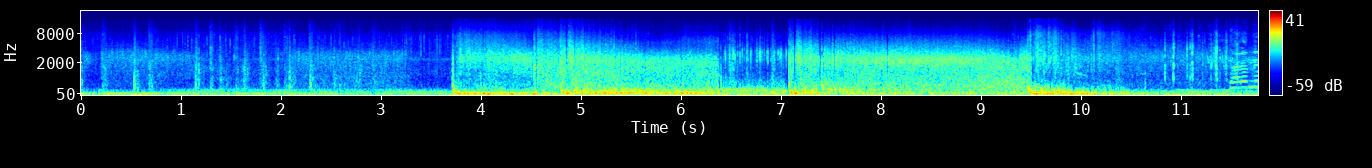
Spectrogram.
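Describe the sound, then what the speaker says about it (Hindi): Heavy covering gunfire and explosions roar in a war film battle, sustained loud bursts and booms that swell into dense blasts and continue in waves. "कवरिंग फायर मार।"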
